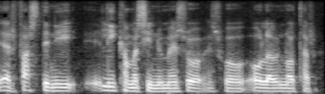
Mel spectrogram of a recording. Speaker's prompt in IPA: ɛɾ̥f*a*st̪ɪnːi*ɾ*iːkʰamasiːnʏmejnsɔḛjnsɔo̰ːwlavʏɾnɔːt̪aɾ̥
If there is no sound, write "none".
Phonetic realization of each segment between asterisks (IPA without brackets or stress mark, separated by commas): a, l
